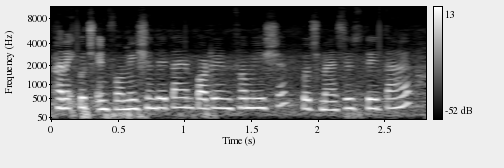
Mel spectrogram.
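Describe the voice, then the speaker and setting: A woman's voice: a little high, level tone, darkish tone, low-quality recording. A woman teacher with an Indian accent, working through a textbook exercise and drilling words aloud for children. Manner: explains each word slowly, reads English lines aloud and drills them. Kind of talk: textbook exercise lesson, Hindi mixed with English. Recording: faint background noise.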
